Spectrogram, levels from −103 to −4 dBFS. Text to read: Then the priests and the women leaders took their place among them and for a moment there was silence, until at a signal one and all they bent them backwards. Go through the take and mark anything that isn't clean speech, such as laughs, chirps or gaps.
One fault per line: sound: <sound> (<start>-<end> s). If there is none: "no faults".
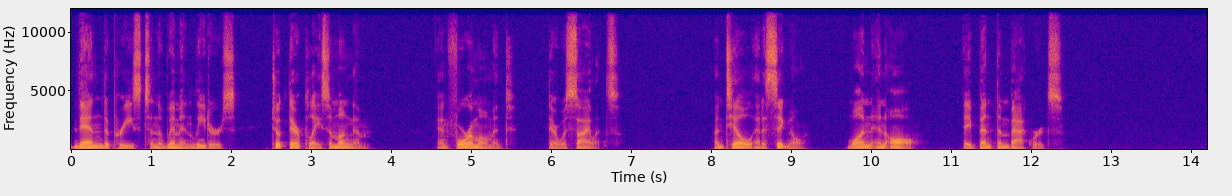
no faults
